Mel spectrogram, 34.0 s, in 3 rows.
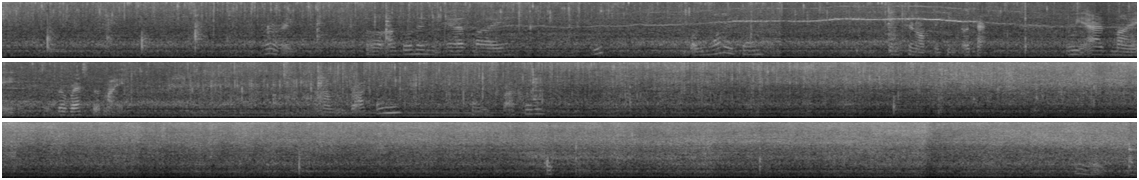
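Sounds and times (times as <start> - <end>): vegetables sizzling in a pan: 0.0 - 34.0.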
